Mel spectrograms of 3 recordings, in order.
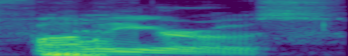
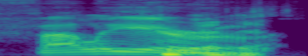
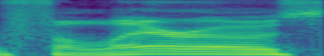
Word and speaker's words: Falieros: It's Falieros. Falieros. I've been saying it right. Okay, there we go. Yeah, because I've heard feros. I've heard all kinds of stuff. Fieros.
